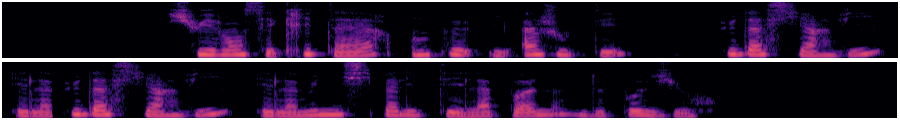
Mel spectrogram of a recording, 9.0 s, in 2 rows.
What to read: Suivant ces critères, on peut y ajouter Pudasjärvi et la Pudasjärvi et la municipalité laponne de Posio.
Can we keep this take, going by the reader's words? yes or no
yes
